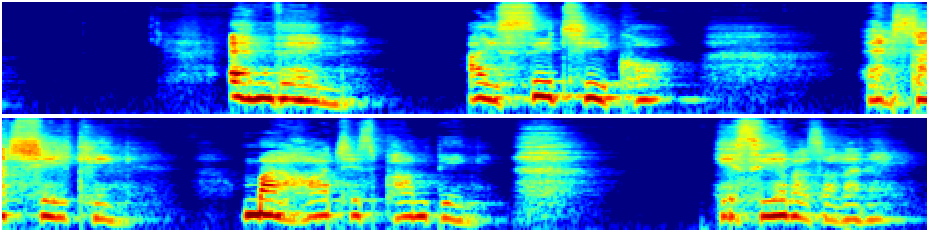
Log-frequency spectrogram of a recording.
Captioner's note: gasps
